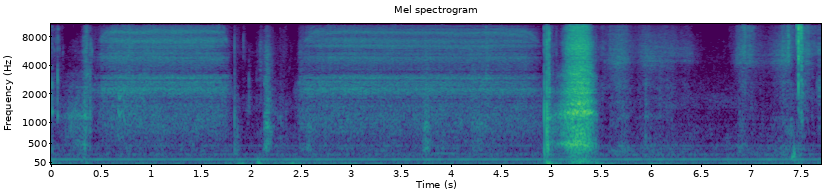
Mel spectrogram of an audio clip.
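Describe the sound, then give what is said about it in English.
Vapour drawn from a Crafty Plus portable herb vaporizer: two long, soft, airy hissing inhales, then a louder, sharp breathy burst and a brief faint breath near the end. “why don't we take the first hit off the Crafty Plus this time, just to be a little bit different”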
